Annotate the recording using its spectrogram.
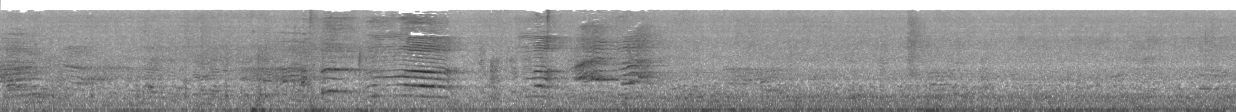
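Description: A moving walkway hums and rumbles steadily.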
